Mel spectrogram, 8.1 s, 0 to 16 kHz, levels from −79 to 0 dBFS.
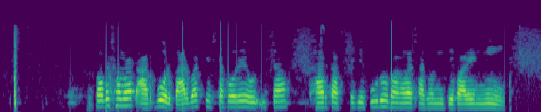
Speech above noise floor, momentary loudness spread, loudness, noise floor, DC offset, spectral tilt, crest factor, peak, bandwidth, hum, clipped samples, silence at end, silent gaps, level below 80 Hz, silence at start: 50 dB; 10 LU; -17 LUFS; -67 dBFS; under 0.1%; -7.5 dB/octave; 16 dB; -2 dBFS; 7.2 kHz; none; under 0.1%; 0.55 s; none; -58 dBFS; 0.2 s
